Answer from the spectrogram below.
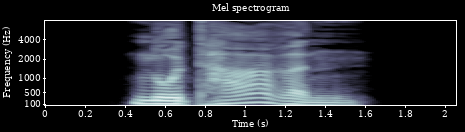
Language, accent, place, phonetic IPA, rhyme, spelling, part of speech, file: German, Germany, Berlin, [noˈtaːʁən], -aːʁən, Notaren, noun, De-Notaren.ogg
- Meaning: dative plural of Notar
